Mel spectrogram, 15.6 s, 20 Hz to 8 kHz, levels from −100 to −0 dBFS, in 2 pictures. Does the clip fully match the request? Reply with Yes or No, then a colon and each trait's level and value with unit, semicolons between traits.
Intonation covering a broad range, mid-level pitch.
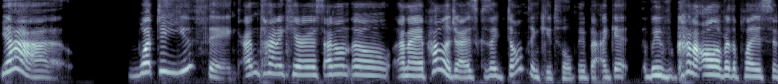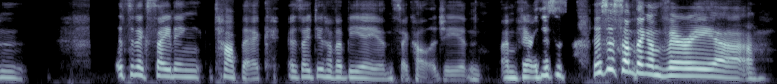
No: wide, 6.0 semitones; high, 220 Hz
